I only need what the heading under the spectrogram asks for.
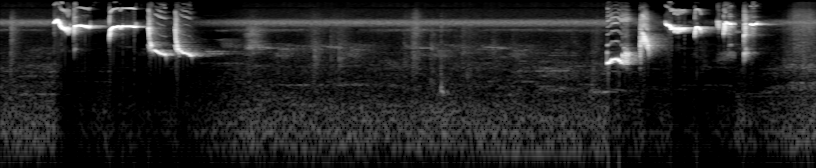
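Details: Orange-headed thrush song used as a lure to prompt quiet birds to sing: bursts of loud, high whistled and sweeping notes around half a second to two seconds, then a pause, then another rapid run of varied whistles, over a steady high hiss.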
